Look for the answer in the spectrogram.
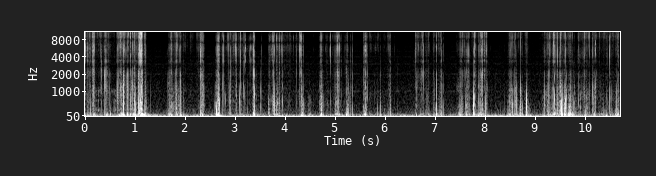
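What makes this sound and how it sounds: A paintbrush sweeps across the mesh grille of a white microphone wrapped in clear cling film, making close, crinkly rustles and scratchy brushing strokes. The bursts come in rapid, uneven runs with brief pauses between them. A heavy, low, muffled thump sits under the bright plastic crackle.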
